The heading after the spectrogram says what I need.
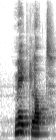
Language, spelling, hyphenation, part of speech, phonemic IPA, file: Dutch, meetlat, meet‧lat, noun, /ˈmetlɑt/, Nl-meetlat.ogg
- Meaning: a graduated flat ruler or yardstick, fit for measuring small distances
